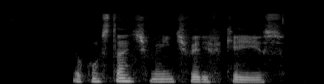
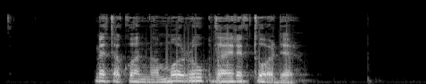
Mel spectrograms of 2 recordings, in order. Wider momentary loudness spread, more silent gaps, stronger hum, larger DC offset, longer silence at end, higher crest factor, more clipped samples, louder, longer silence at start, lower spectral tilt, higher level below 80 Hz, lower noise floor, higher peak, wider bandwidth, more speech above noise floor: first, 11 LU vs 7 LU; neither; neither; neither; second, 0.4 s vs 1.3 s; about the same, 20 dB vs 16 dB; neither; second, -34 LUFS vs -16 LUFS; second, 0.75 s vs 0.95 s; about the same, -5 dB/octave vs -5 dB/octave; second, -74 dBFS vs -42 dBFS; first, -76 dBFS vs -71 dBFS; second, -16 dBFS vs -2 dBFS; about the same, 11.5 kHz vs 11.5 kHz; second, 43 dB vs 56 dB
